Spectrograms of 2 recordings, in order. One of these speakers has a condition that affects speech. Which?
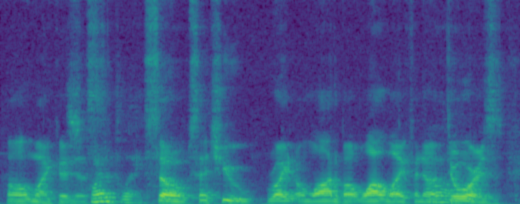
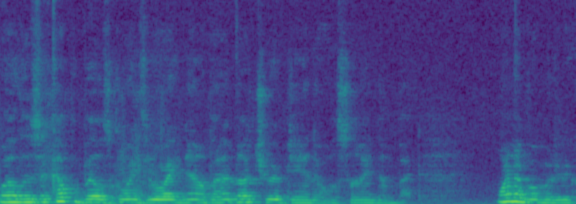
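The second: ALS; diagnosed couple years ago, types with two fingers.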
